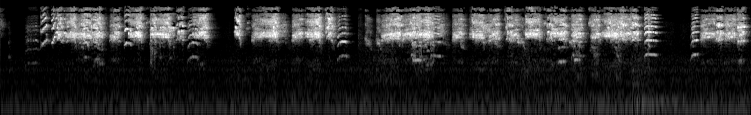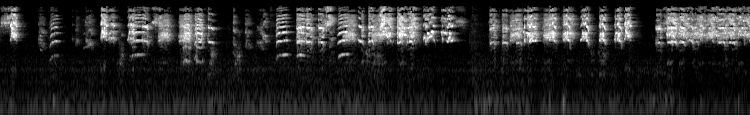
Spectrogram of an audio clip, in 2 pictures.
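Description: Collared lorikeet chicks in a nest box giving rapid, rasping, high-pitched calls. The calls come in runs of a few seconds with short breaks between them.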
